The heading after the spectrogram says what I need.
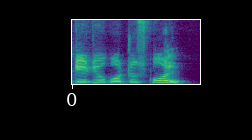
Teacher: The yes no question use a rising tone at the end.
